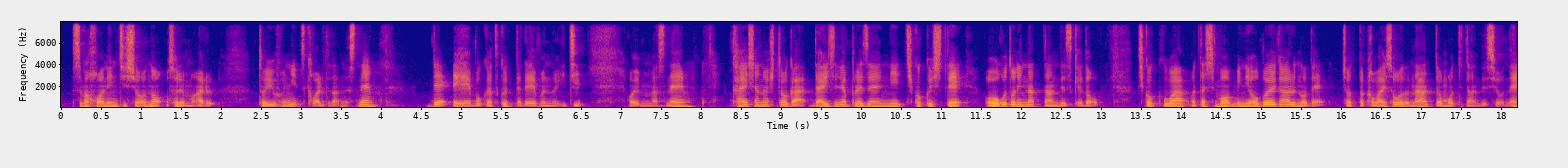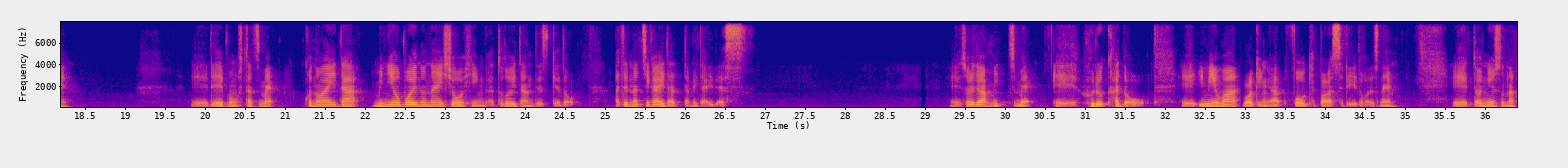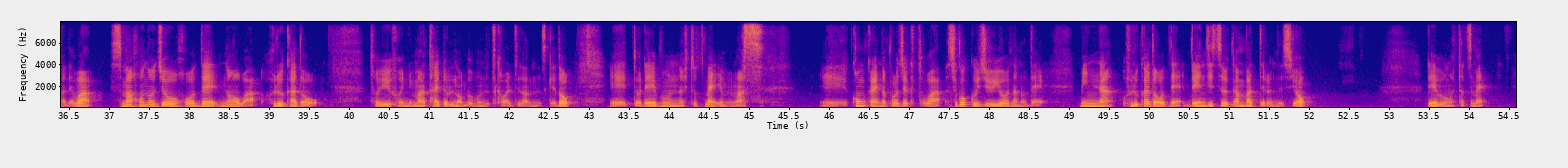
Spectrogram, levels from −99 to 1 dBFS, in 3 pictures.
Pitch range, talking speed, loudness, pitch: 115-160 Hz, 325 characters per minute, -25 LUFS, 135 Hz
